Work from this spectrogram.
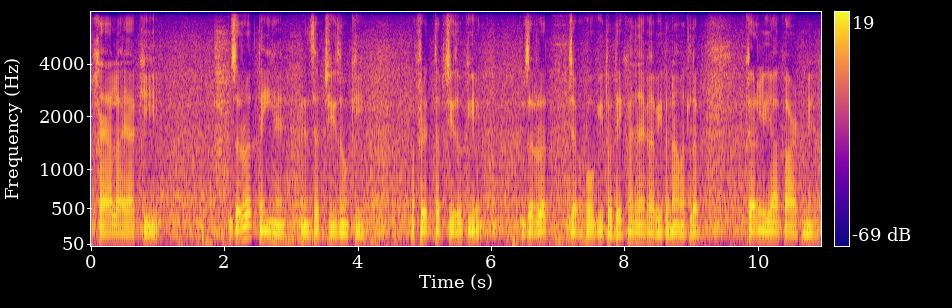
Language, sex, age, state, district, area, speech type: Urdu, male, 18-30, Uttar Pradesh, Mau, urban, spontaneous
